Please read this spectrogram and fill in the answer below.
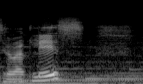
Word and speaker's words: Heracles: You see, I'm supposed to pronounce this Heracles.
